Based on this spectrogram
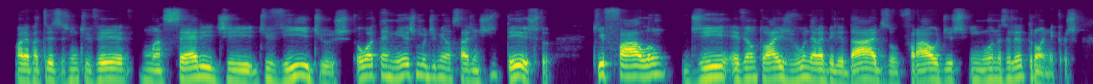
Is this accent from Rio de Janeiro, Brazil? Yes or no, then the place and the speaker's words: yes; Rio de Janeiro, Brazil; eu sou do Rio de Janeiro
